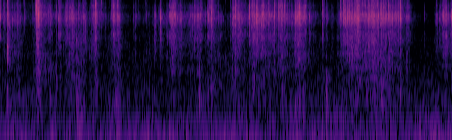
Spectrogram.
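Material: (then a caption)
Plastic. A yellow fabric Bananagrams zip pouch full of plastic letter tiles is squeezed and shaken in both hands. The tiles rattle in quiet, bright, dense bursts of clicking with almost no low end. The rattling swells and fades through the clip, with a longer sustained shake near the end.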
